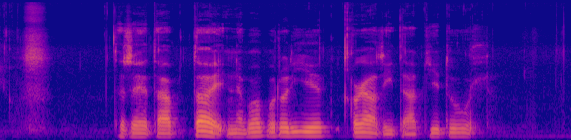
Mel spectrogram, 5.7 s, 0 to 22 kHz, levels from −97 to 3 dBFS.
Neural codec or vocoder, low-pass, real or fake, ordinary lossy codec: none; none; real; none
